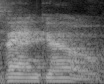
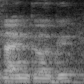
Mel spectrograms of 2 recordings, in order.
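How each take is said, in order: First: It is said the American way. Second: It is said the French way.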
